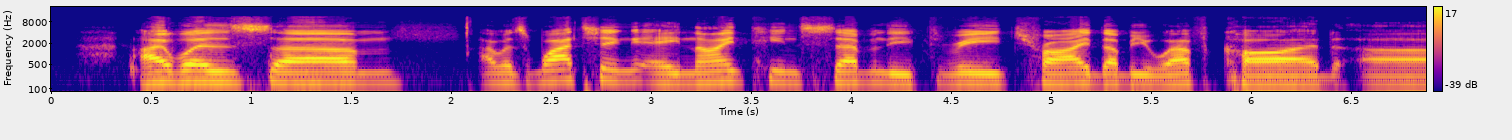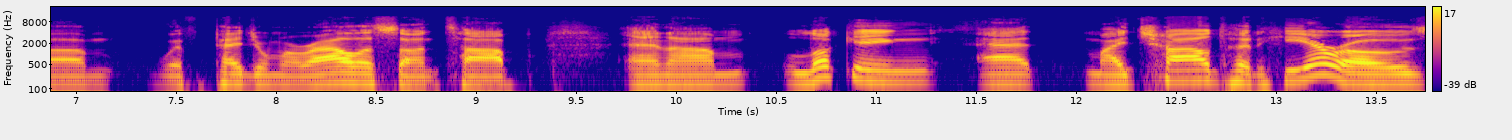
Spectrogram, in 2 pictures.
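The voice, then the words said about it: New York accent. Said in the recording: “I'm from New York, obviously, as you can tell by the accent.”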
